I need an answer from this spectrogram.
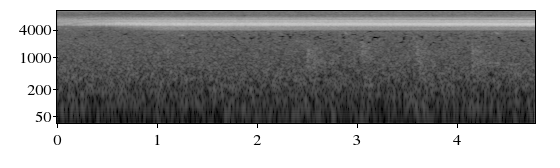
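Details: Cicada giving a steady, high, shrill buzz that holds at one pitch without a break. It swells in over the first second, then keeps an even loudness to the end.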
